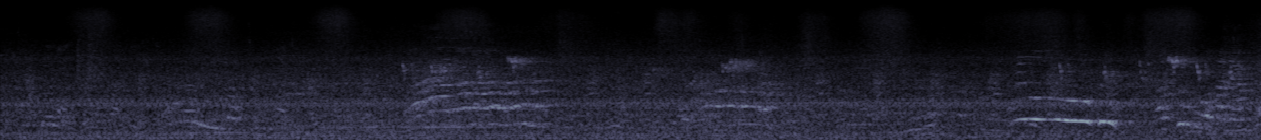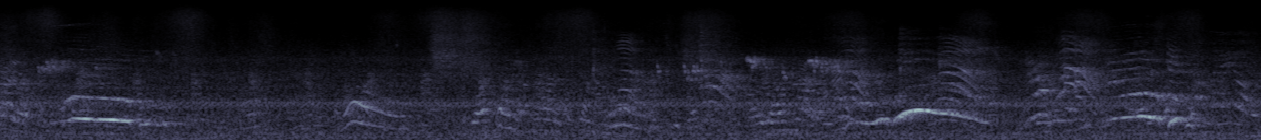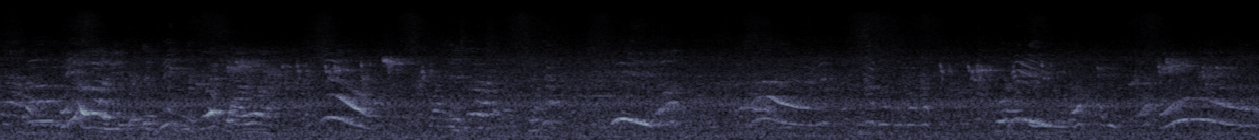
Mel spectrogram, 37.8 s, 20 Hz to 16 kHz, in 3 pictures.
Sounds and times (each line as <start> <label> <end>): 17.4 Children and the elderly 37.8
